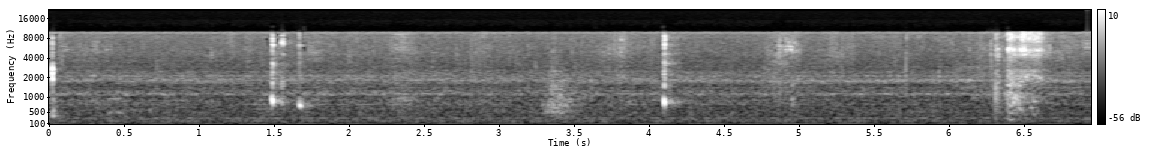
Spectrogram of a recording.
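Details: Hiccups: short, sharp hiccup clicks at irregular intervals in a quiet room.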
